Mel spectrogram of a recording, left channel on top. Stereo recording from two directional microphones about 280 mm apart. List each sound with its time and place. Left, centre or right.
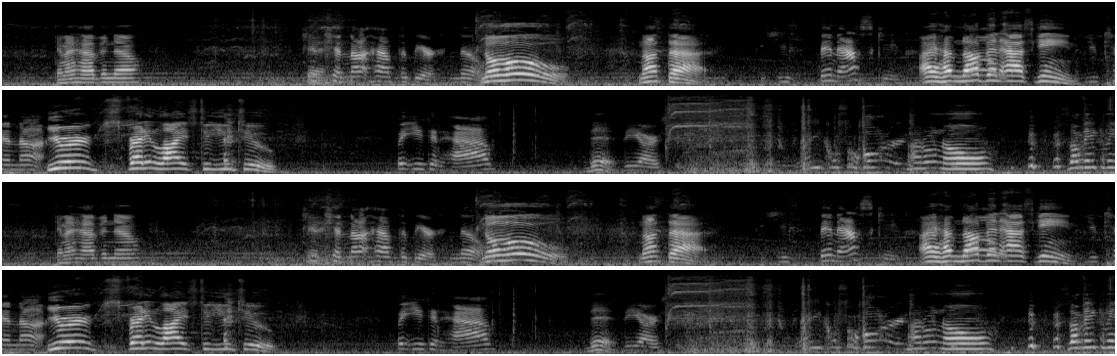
0.5 s speech: centre
3.2 s speech: centre
4.8 s a man's voice: centre
7.8 s speech: centre
9.1 s a man's voice: left
10.8 s speech: centre
11.6 s a man's voice: left
15.0 s speech: centre
17.0 s speech: centre
17.3 s vehicle: centre
20.2 s speech: centre
21.3 s speech: right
